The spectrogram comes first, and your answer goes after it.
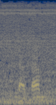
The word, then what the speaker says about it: LATAM: In Spanish, we call it Latam. That's it. Simple as it sounds.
